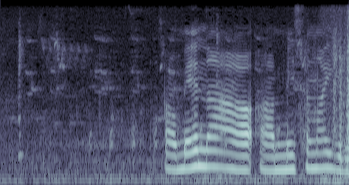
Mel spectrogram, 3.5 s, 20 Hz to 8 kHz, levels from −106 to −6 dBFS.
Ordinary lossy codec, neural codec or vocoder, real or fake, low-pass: none; none; real; 7.2 kHz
